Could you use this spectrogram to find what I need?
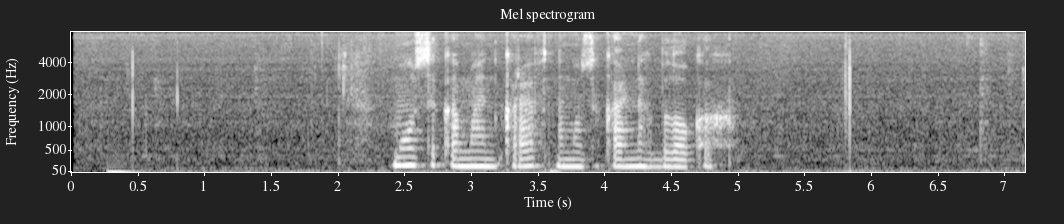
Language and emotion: Russian, neutral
